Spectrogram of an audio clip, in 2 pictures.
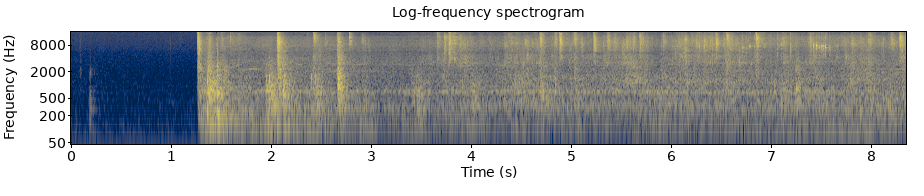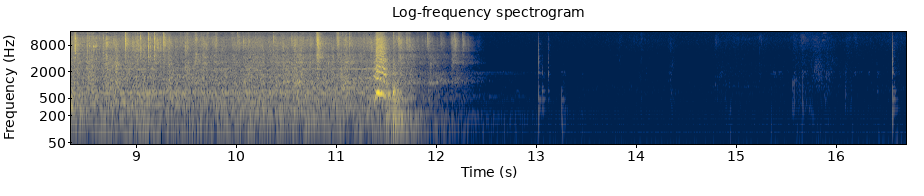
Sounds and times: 1.3s squeeky garage door opening up 12.4s

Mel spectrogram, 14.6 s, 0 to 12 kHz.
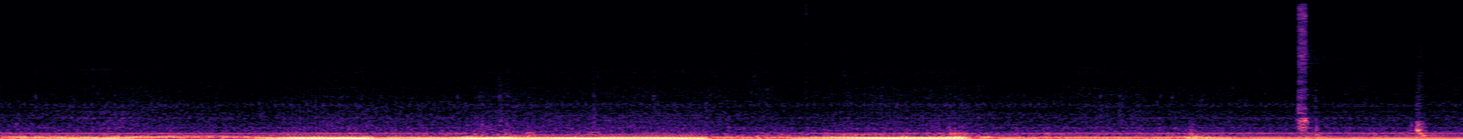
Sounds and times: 3.4s Sound from inside the car 14.6s
5.9s open the windows 14.6s

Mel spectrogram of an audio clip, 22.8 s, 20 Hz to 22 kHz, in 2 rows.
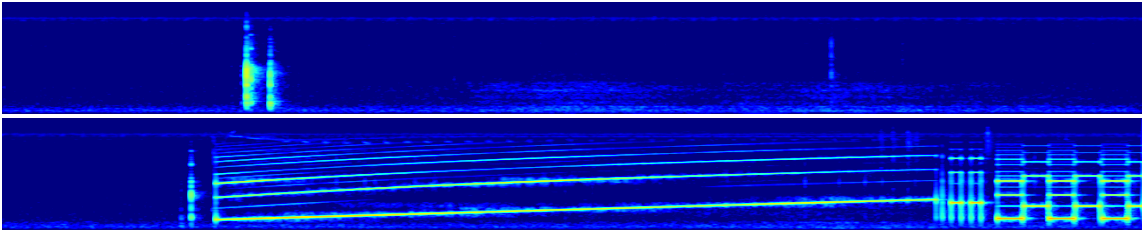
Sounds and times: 20.1s Beeps 22.8s

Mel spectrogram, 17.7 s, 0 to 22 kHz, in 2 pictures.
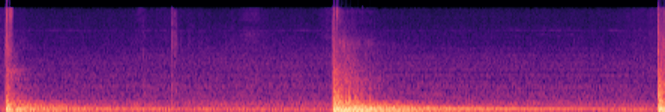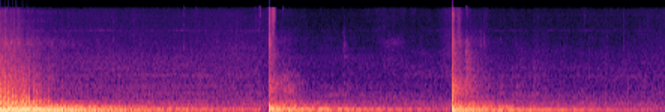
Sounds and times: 0.0s Dumpster Kicking 2.6s
4.4s Dumpster Kicking 7.2s
8.8s Dumpster Kicking 11.8s
12.4s Dumpster Kicking 14.2s
14.8s Dumpster Kicking 17.1s

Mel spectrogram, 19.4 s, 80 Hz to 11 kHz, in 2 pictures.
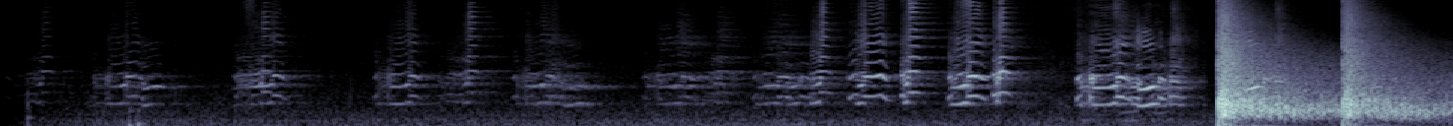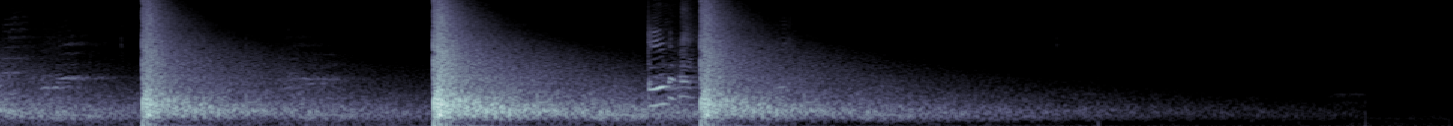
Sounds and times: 0.0s goose 8.6s

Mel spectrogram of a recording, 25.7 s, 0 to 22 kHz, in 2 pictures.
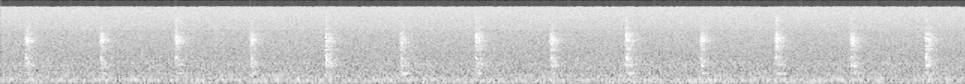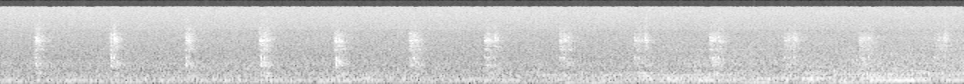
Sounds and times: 0.0s soft city noises 25.7s
0.2s clock is ticking 0.6s
1.2s clock is ticking 25.7s
20.2s sporadic traffic 25.7s

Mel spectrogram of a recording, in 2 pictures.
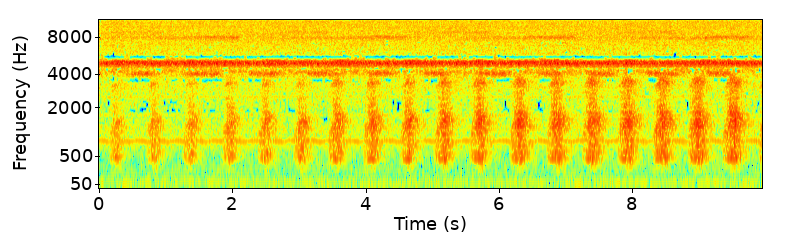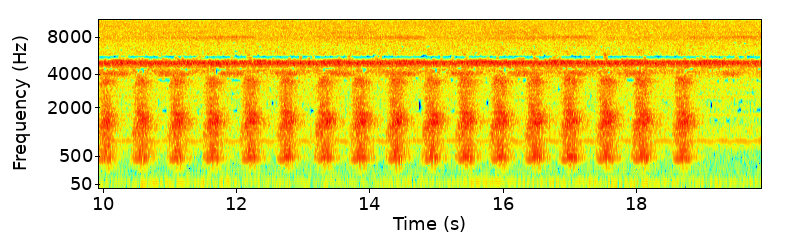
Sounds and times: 0.0s frog 19.8s

